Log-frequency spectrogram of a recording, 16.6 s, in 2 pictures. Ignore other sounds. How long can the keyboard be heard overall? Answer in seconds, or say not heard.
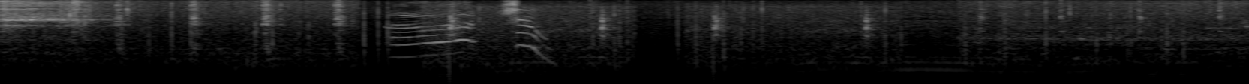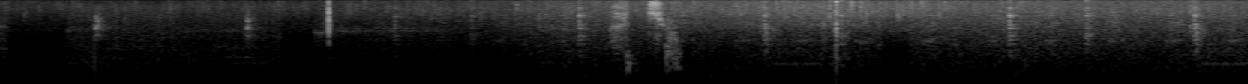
not heard.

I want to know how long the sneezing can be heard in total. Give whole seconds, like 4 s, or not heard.
2 s.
